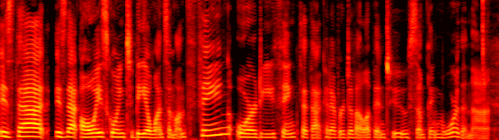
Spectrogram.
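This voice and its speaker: A woman speaks at medium pitch and a moderate pace, in an unremarkable speaking voice. Her pitch varies in an ordinary way, with hardly any pauses. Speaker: podcast host. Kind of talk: casual interview.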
